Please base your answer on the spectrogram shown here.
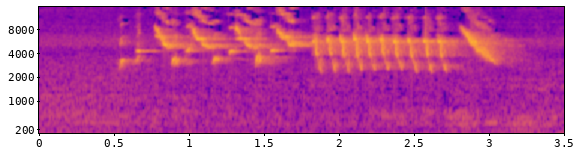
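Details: A European goldfinch from Tiaret, Algeria, in song training, gives varied high chirps that run into a fast, evenly repeated buzzy trill, finishing with a sweeping downslurred note.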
